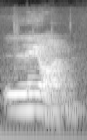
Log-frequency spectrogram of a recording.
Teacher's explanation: we have two strong vowels a and o next to each other but in different syllables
